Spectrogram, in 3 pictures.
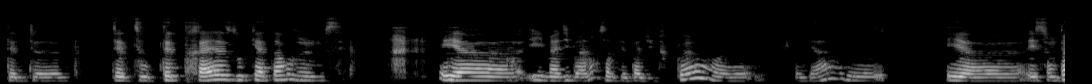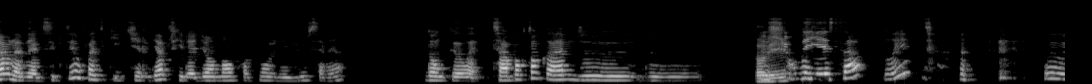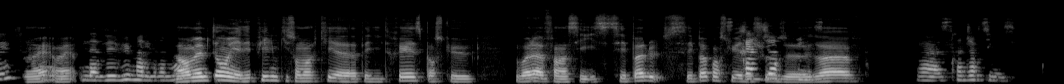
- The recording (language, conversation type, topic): French, unstructured, Préférez-vous les films d’action ou les comédies romantiques, et qu’est-ce qui vous fait le plus rire ou vibrer ?
- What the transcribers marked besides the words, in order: tapping; distorted speech; laugh; chuckle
